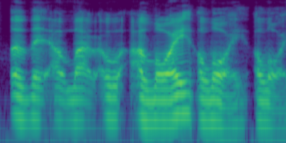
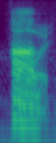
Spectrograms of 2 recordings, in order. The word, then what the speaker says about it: Aloy: I always forget how to pronounce this one. Who? Aloy. That's it. Aloy.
